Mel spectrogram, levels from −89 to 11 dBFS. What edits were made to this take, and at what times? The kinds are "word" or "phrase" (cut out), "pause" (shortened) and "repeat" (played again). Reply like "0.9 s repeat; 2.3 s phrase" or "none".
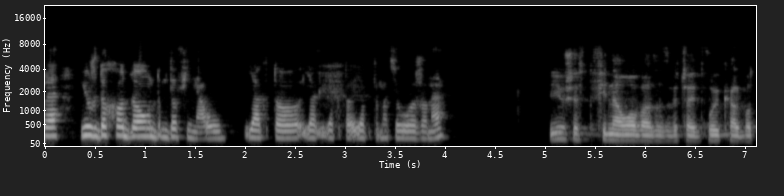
1.1 s word; 5.4 s word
